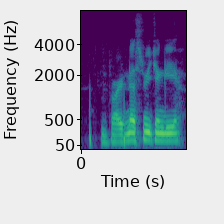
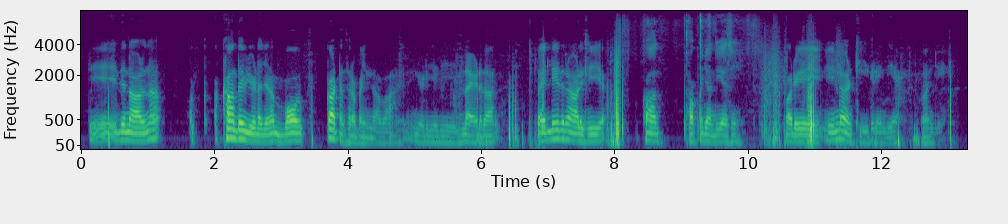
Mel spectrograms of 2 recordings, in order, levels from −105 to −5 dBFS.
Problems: background sounds at intervals, background conversations at intervals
